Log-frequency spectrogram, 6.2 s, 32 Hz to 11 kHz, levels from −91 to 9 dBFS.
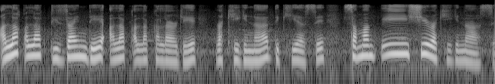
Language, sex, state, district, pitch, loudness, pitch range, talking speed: Nagamese, female, Nagaland, Dimapur, 185 Hz, -18 LUFS, 165-220 Hz, 135 wpm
